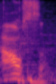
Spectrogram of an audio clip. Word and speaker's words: Asim: So, Henny, Asim is pronounced awesome.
